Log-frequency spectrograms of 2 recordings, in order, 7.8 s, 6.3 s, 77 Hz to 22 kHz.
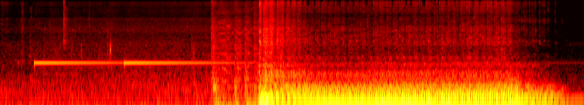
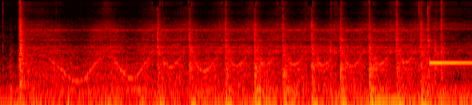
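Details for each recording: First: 2016 Camaro SS after starter replacement, catalytic converter still off so exhaust is very loud: brief tone, starter cranks quickly and the engine fires into a loud, steady, deep rumble; starter working normally. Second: 2016 Camaro SS, burning-wire smell, battery ruled out: engine turns over sluggishly, about two and a half labored pulses a second with a warbling whir, never catching; slow cranking from a failing starter before replacement.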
